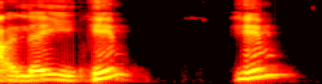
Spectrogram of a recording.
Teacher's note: हम उसे बगैर गुन्ना किए मीम को जाहिर करके पढ़ेंगे और मीम की आवाज में कोई गुन्ना कोई पुलिंग कुछ भी नहीं होगा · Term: इजहार शफी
